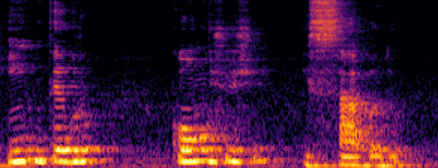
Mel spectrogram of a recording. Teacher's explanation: todas acentuadas na antepenúltima sílaba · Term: proparoxítonas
